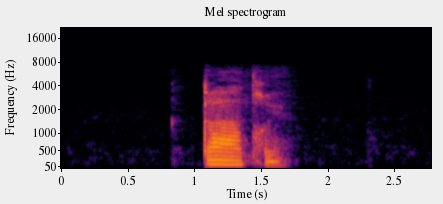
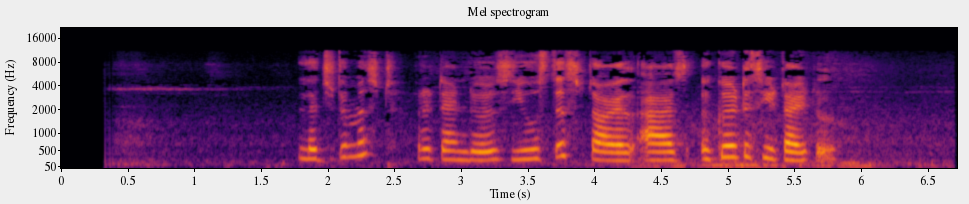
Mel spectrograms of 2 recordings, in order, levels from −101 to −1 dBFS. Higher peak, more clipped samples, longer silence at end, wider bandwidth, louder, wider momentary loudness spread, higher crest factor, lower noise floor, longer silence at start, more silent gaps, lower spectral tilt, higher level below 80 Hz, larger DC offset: about the same, -8 dBFS vs -10 dBFS; neither; first, 1.15 s vs 0.6 s; second, 6.8 kHz vs 11.5 kHz; about the same, -28 LUFS vs -27 LUFS; about the same, 14 LU vs 12 LU; about the same, 24 dB vs 20 dB; first, -86 dBFS vs -62 dBFS; second, 1.05 s vs 1.8 s; neither; first, -5 dB/octave vs -2.5 dB/octave; second, -74 dBFS vs -54 dBFS; neither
